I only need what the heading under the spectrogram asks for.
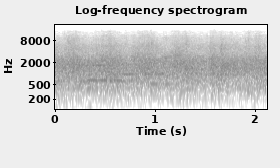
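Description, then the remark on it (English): An audience claps their hands unto the Lord in a dense, sustained burst of applause, many overlapping claps blending into a steady, bright wash with no talking. “Would you clap your hands unto the Lord right now?”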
